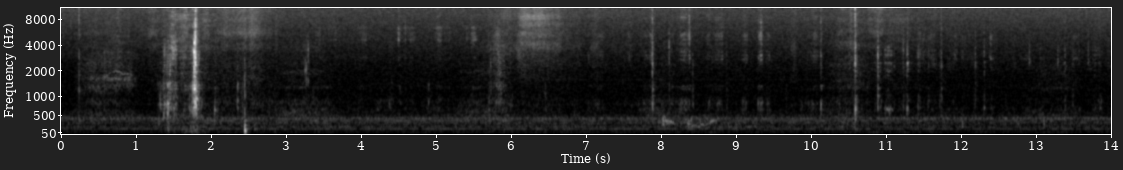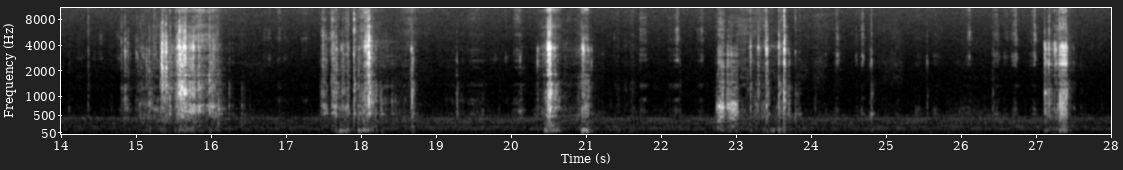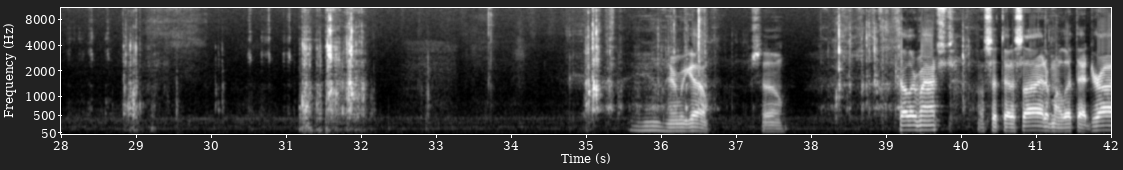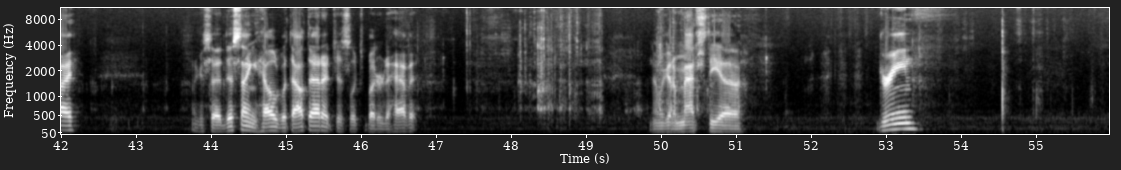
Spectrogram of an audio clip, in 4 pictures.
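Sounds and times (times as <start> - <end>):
low electrical hum: 0.0 - 55.9
brush and plastic parts scraping: 1.3 - 2.7, 4.0 - 12.5, 13.3 - 32.2, 34.8 - 37.2, 38.1 - 40.4, 46.4 - 55.9.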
